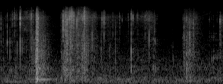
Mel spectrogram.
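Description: Plastic wrap around a pack of toilet paper rolls crinkling in irregular bursts as a ruler is shifted and laid across it, loudest a little over half a second in and once more near the end.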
